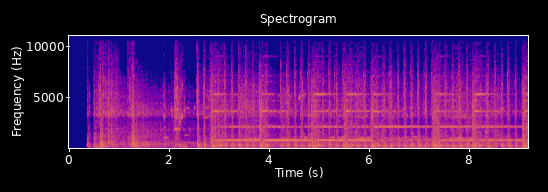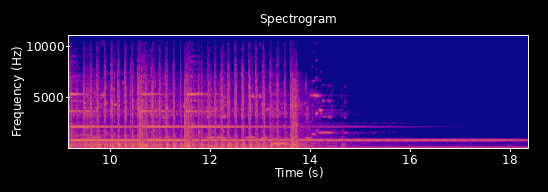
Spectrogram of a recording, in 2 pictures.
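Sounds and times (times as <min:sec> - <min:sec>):
rattling gambling slot machine: 0:00.4 - 0:14.3
gambling slot machine bell: 0:02.7 - 0:15.9.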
